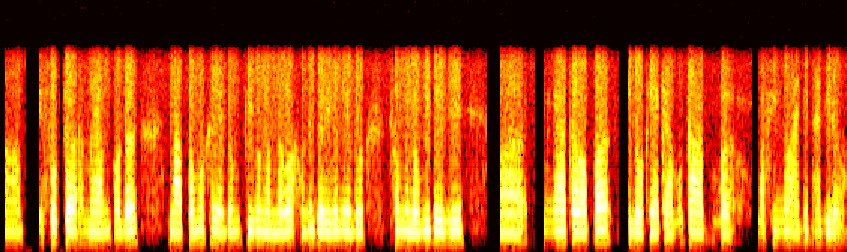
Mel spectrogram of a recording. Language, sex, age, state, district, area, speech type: Manipuri, male, 30-45, Manipur, Kakching, rural, conversation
